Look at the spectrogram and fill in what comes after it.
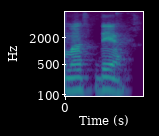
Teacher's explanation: casi que no se pronuncia la R, es como una A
